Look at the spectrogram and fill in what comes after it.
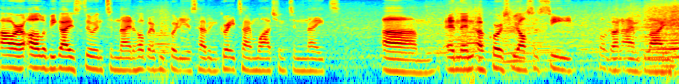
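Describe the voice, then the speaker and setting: A man with a fairly high pitch and a Spanish accent. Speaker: sim racing commentator and producer. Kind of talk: live commentary.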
